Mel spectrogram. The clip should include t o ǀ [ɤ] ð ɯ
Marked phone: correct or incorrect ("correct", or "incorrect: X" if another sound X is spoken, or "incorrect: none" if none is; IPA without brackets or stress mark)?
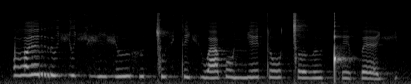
correct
